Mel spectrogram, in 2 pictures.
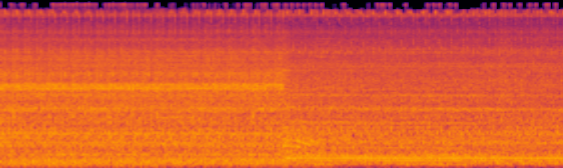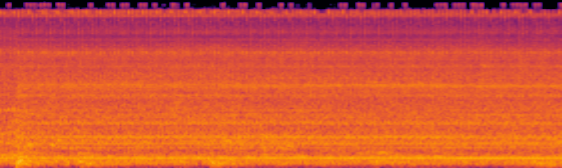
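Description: Engine idling with an uneven, loping beat, roughly three or four stumbles a second, pointing to a misfire at idle. Cause suspected, not confirmed.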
